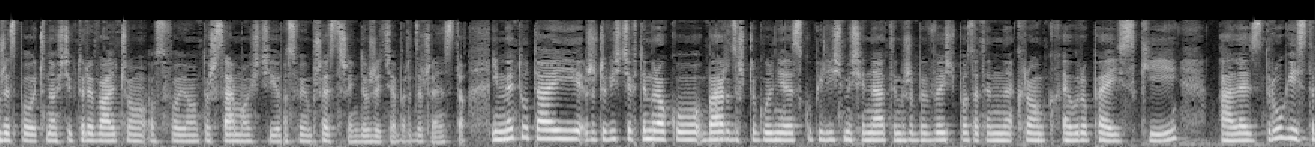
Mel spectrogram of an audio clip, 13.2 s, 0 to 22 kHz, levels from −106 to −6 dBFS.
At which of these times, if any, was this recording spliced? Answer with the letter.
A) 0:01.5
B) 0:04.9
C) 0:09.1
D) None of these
A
